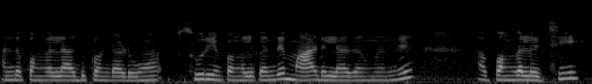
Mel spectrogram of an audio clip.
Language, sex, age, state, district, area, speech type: Tamil, female, 18-30, Tamil Nadu, Kallakurichi, rural, spontaneous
